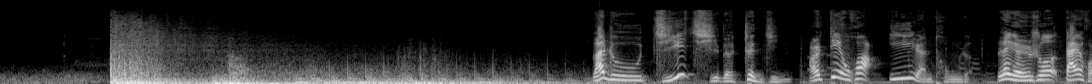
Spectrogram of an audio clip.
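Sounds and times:
distant muffled explosion of a bridge: 0:00.0 - 0:05.9
speech: 0:06.0 - 0:10.9.

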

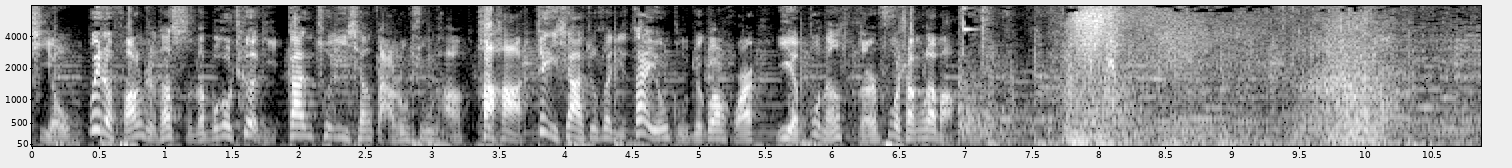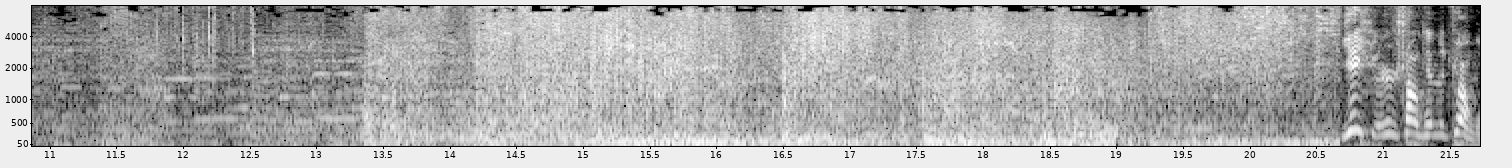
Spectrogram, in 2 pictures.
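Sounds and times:
speech: 0:00.0 - 0:07.5, 0:21.0 - 0:21.7
explosion: 0:07.6 - 0:10.4, 0:13.2 - 0:20.7.

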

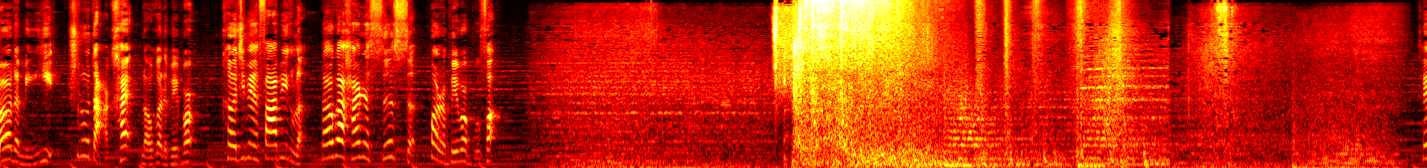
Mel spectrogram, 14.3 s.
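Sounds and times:
speech: 0:00.0 - 0:05.1
low rumble: 0:05.4 - 0:14.2
bomb explosion: 0:07.8 - 0:11.7.

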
